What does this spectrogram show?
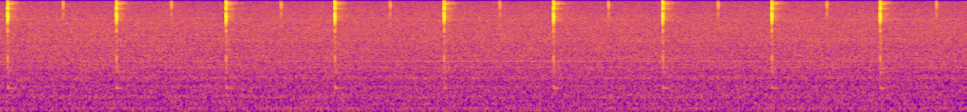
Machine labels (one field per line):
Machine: valve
